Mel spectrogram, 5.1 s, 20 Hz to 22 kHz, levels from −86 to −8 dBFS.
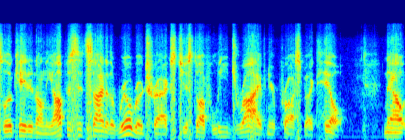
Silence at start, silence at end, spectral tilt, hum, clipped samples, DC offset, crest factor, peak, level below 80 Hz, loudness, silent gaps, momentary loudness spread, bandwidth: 0 s; 0 s; -1.5 dB/octave; none; under 0.1%; under 0.1%; 22 dB; -4 dBFS; -58 dBFS; -24 LUFS; none; 9 LU; 11.5 kHz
